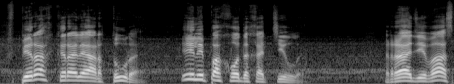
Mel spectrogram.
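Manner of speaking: grand showman captain addressing passengers; торжественный капитан. Acted. Капитан торжественно вещает пассажирам. (торжественная речь капитана)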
